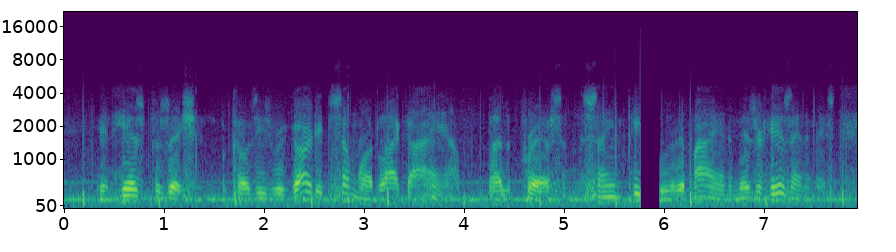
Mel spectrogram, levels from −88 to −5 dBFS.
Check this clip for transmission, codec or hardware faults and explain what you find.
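One fault stands out: a stream reconnect from 5.76 to 5.97 s. The sound drops out for 165 ms and then resumes about a fifth of a second further on, skipping material. The connection broke, the player reconnected, and a fresh decoder restarted mid-stream at a later point.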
